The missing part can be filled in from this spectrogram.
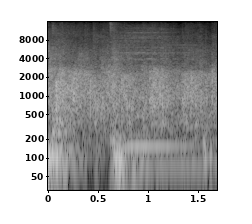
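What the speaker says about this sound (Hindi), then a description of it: "तालियां बजाइए इनके लिए।" Applause from a studio audience on a TV morning show, a continuous crowd patter at moderate level with a low hum and some voices underneath.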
